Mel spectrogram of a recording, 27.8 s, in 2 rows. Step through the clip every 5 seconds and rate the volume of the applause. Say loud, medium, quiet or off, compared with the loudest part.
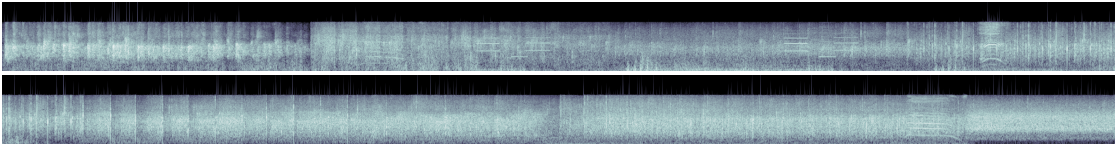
loud, quiet, medium, loud, loud, loud.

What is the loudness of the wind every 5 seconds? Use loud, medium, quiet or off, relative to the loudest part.
medium, loud, medium, off, off, off.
